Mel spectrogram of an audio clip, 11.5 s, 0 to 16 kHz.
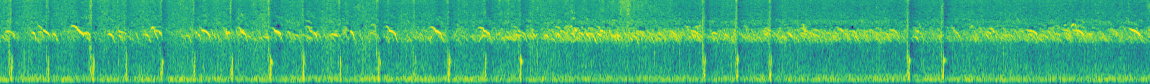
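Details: Massed day-old chicks during feeding, about 17,000 head, produce an unbroken high-pitched peeping din, punctuated by rapid sharp clicks several times a second and a steady low rumble.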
